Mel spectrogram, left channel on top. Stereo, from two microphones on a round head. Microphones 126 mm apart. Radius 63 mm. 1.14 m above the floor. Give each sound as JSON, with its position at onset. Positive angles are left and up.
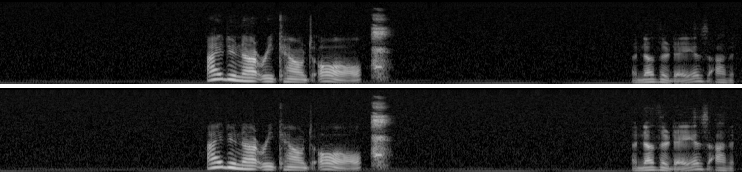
{"t": 2.1, "sound": "a man speaking", "side_deg": 55}
{"t": 3.7, "sound": "a gasp", "side_deg": -10}
{"t": 6.3, "sound": "a man speaking", "side_deg": -40}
